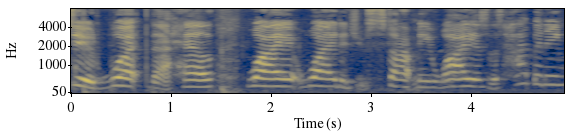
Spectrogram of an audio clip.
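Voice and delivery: put-on angry voice. Retelling a scene from the story: imitating Eleanor pissed off. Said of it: "And Eleanor's pissed off".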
